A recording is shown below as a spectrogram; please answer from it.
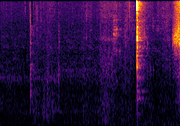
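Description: Quiet handling of a jointed metal camera arm (Manfrotto double articulated arm) being picked up: a few faint knocks, then one short, sharp click near the end.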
